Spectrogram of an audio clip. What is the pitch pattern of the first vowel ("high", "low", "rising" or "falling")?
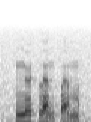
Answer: high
